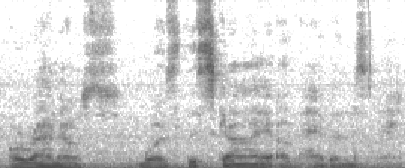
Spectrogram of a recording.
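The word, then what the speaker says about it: Ouranos: Uranus, who preferred to pronounce himself as Oranos, was the sky of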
